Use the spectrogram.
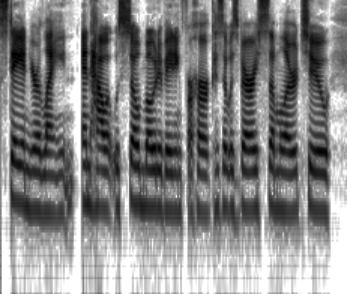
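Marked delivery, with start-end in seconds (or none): none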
